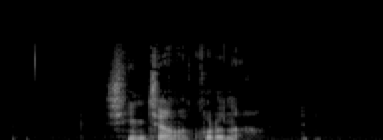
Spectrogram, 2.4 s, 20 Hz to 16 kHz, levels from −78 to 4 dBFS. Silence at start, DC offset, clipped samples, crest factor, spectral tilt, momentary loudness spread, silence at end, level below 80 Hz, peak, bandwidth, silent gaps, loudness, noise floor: 0.65 s; under 0.1%; under 0.1%; 28 dB; -3.5 dB/octave; 12 LU; 0.5 s; -72 dBFS; -10 dBFS; 11 kHz; none; -33 LUFS; -66 dBFS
